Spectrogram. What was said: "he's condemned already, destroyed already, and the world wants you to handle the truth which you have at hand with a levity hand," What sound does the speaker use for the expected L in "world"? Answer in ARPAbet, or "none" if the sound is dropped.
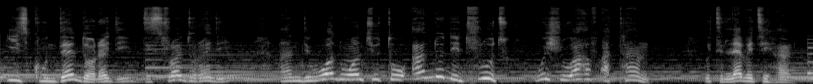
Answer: none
